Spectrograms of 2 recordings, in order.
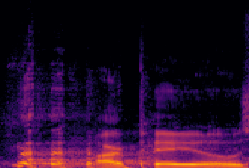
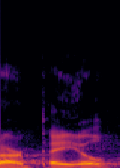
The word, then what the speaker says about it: Arpaio: once burned me up Arpaio's so bad our pale it's Arpaio it's not our pale everybody knows how to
